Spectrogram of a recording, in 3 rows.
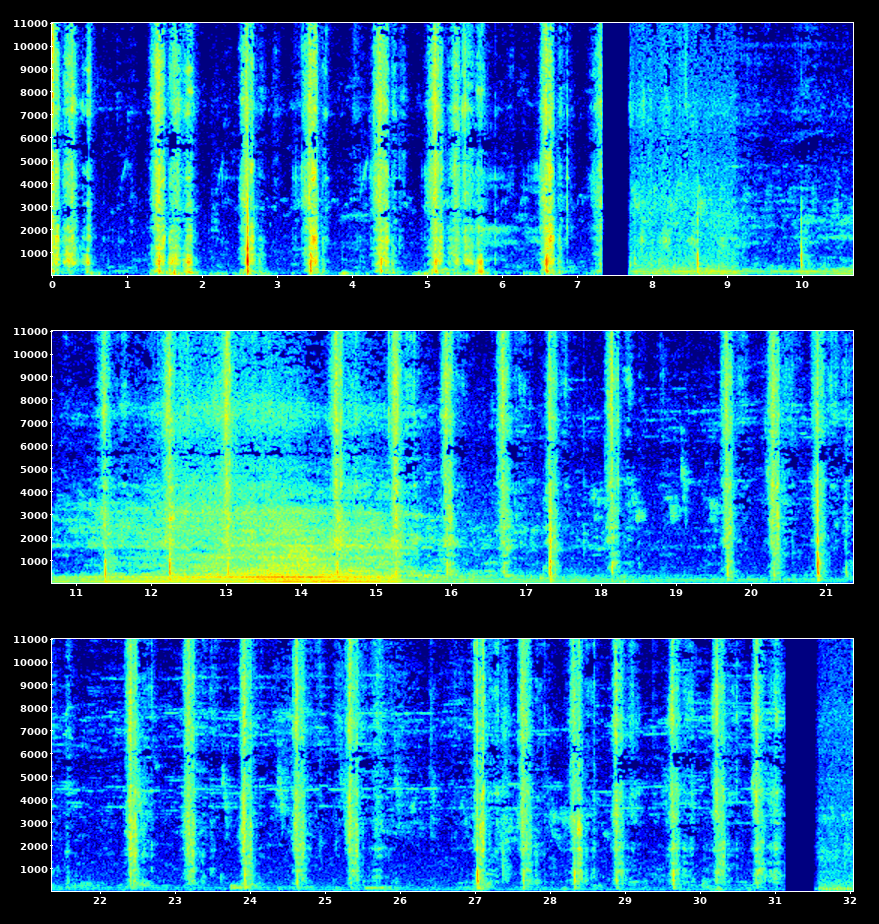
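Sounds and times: cleaver chopping on wooden block: 0:02.5 - 0:03.7, 0:06.5 - 0:06.9, 0:11.3 - 0:13.2, 0:14.4 - 0:18.5, 0:19.5 - 0:21.3, 0:27.0 - 0:31.1.

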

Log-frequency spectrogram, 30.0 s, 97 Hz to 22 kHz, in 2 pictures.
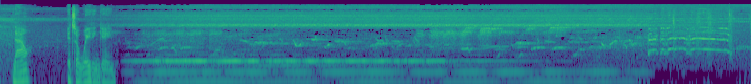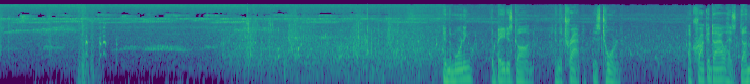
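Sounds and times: steady low hum: 0:02.0 - 0:12.9
rooster crowing: 0:12.9 - 0:14.7.

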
